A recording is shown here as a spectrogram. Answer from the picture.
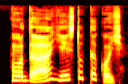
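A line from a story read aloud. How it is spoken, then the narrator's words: Ringing laugh. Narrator (Russian): девушка звонко засмеялась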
